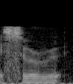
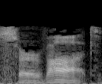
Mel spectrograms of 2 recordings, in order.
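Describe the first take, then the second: First: The middle of the word has a u vowel. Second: The middle of the word has a v sound. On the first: The speaker calls it wrong. "or however you would say, suruant, that's even hard to say" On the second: The speaker calls it right. "we know that it's pronounced servant"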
